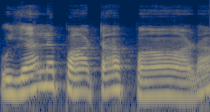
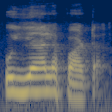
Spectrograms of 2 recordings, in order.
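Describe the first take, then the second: First: Slow chant, "పాట పాడ" drawn out; sung, stretch the long vowels of "పాట పాడ"; sung, rhyme with long vowels. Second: Said in the usual way. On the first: Shown as a demonstration. Teacher reading out a lullaby rhyme, slow chant on "పాట పాడ". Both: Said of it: "దీర్ఘం పెడితేనే రాగం సరిగా".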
